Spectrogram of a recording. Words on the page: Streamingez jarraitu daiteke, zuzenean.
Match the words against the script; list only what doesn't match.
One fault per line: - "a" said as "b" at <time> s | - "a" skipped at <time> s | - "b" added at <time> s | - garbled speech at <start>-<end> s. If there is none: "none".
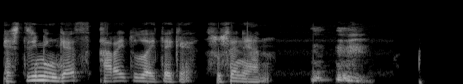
none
